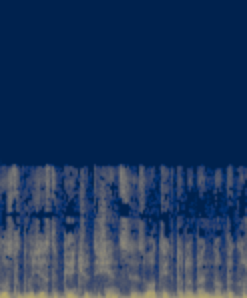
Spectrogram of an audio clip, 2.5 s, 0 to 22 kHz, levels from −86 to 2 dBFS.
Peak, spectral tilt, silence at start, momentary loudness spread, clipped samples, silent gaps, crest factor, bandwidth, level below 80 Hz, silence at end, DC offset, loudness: -14 dBFS; -5.5 dB/octave; 0 s; 2 LU; under 0.1%; none; 14 dB; 10 kHz; -36 dBFS; 0 s; under 0.1%; -28 LUFS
